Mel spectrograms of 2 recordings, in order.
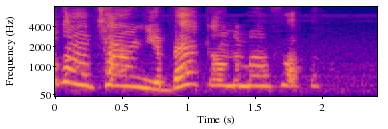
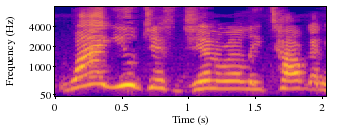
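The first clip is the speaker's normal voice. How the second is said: normal talking voice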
